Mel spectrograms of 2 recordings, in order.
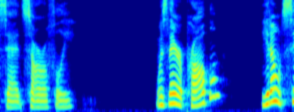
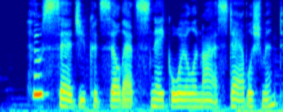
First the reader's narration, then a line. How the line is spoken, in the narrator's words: Morgenstern sneered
